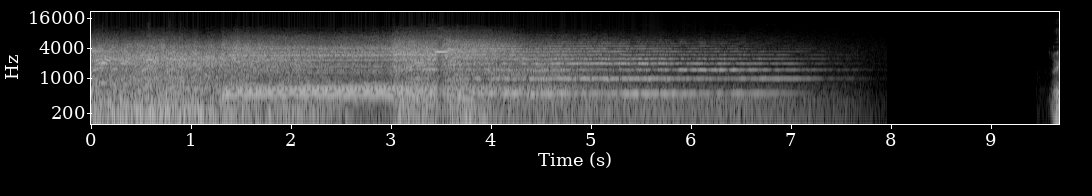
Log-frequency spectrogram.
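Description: A steam train rumbles loudly and close while its whistle lets out a long, sustained shriek for several seconds, then everything fades away into silence.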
